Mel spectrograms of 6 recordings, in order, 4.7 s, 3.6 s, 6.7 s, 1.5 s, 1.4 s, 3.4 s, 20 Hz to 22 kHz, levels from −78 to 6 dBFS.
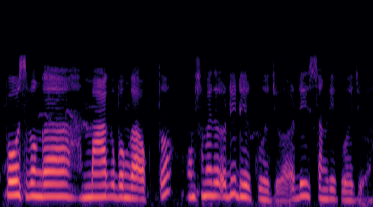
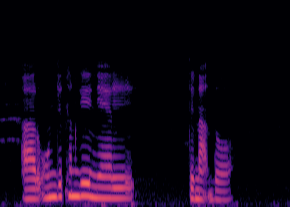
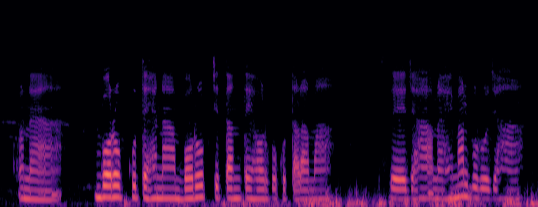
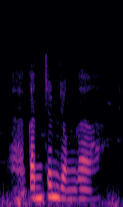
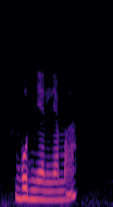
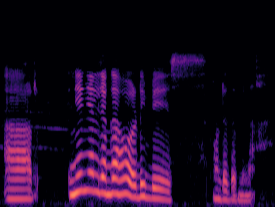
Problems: background sounds at intervals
